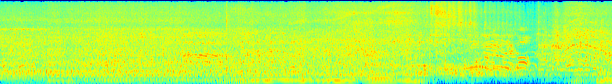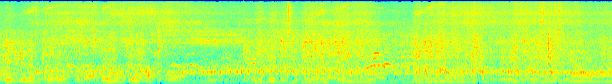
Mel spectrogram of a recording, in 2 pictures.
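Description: An off-road engine revs hard, rising and falling as it strains through mud.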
